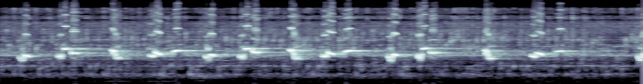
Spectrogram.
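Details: Yellow-vented bulbul delivering a long 'ropel' song used as a lure to make other bulbuls sing actively: steady run of bright, bubbly notes, each swooping and sliding, repeated roughly twice a second without pause.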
